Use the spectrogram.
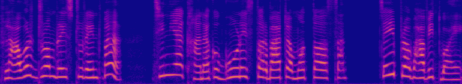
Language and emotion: Nepali, happy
